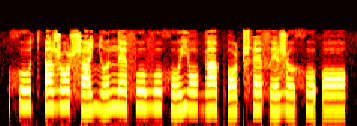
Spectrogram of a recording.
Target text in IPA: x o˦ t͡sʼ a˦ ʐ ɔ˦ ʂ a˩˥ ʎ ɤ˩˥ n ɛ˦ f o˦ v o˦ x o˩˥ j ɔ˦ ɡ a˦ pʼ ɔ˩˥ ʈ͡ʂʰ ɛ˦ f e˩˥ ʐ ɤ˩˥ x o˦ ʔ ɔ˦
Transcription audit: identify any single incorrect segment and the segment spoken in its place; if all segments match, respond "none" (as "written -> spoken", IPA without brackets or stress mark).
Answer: none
